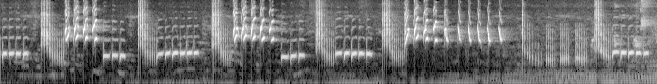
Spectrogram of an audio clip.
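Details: Asian pied starling song for training and luring starlings: repeated phrases of a harsh squawk, a burst of rapid chattering notes and a level low whistle, cycling roughly every second.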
